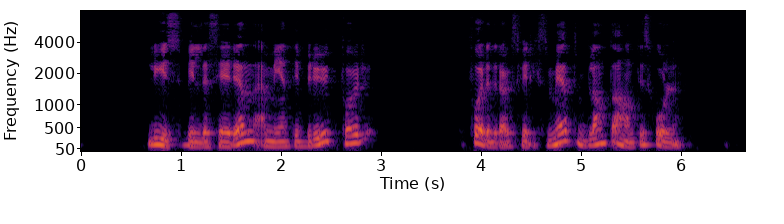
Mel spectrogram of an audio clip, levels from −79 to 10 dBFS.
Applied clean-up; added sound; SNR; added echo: none; none; none; none.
